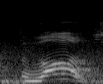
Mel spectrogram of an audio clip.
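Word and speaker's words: verb: ये आर जो है वो साइलेंट हो जा रहा है, आप देख पा रहे होंगे। ये जो आर है ये साइलेंट हो जा रहा है। वर्ब, वर्ब, adjective, एडवर्ब।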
